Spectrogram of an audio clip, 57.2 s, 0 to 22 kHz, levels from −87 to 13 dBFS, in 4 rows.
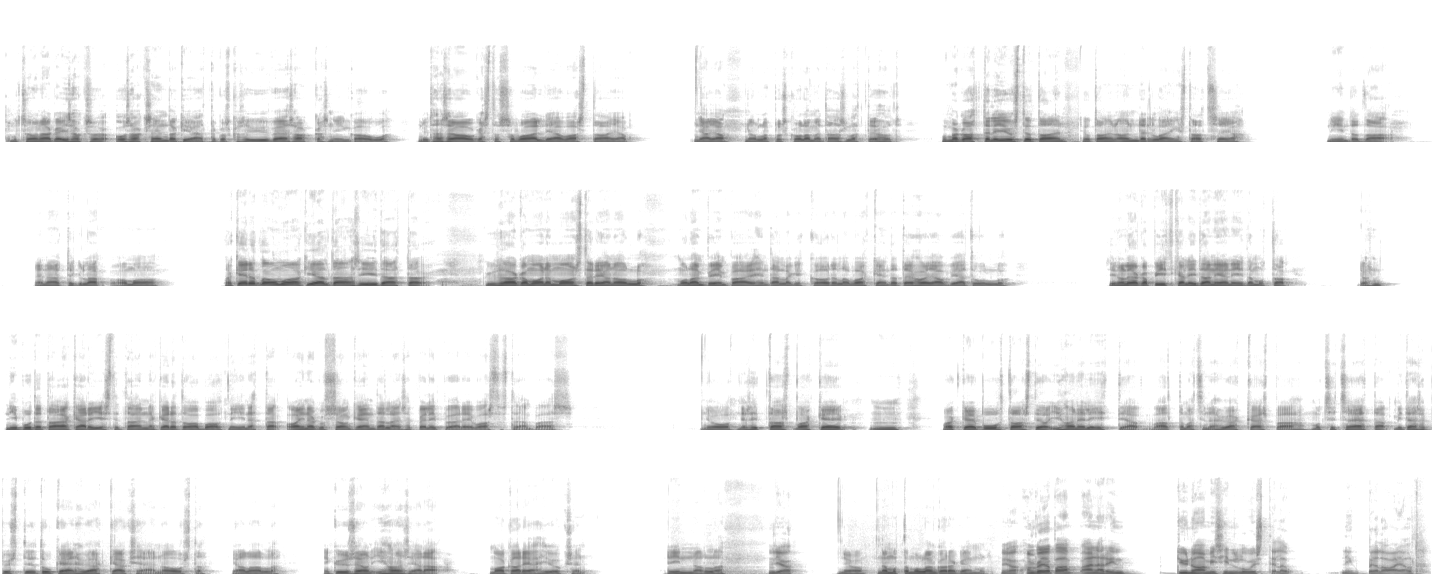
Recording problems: none

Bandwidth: 15 kHz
